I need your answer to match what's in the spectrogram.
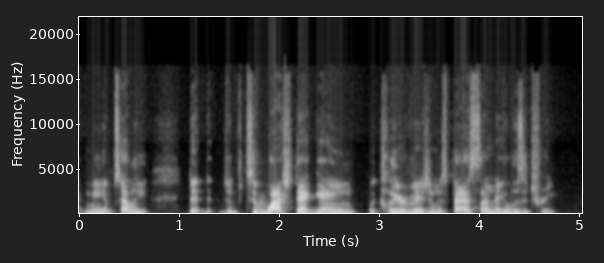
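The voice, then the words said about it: Weak, mostly lost voice. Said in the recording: “My voice is still kind of gone. It's coming back.”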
